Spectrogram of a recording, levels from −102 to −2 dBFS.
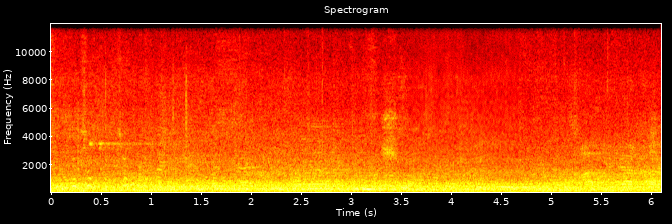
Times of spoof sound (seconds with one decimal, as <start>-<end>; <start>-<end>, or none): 3.6-4.7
